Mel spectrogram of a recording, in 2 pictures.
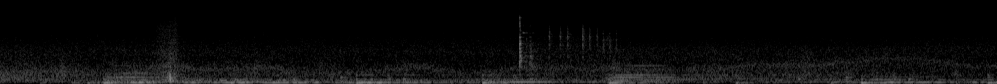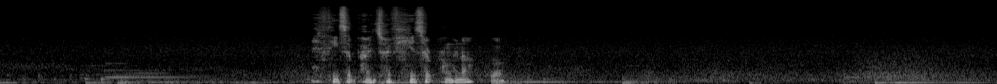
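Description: A young woman talks calmly into a microphone.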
